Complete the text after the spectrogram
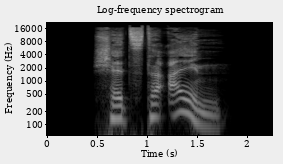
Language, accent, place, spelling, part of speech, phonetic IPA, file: German, Germany, Berlin, schätzte ein, verb, [ˌʃɛt͡stə ˈaɪ̯n], De-schätzte ein.ogg
- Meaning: inflection of einschätzen: 1. first/third-person singular preterite 2. first/third-person singular subjunctive II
